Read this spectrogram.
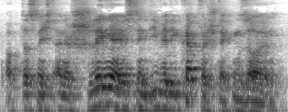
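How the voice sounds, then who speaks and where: A wary, suspicious oil prince, as a male narrator plays him, weighing each doubt slowly. The pitch moves in a lively way. The voice sounds roomy and distant. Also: close to an everyday voice. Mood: cautious. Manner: slow, hesitant.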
